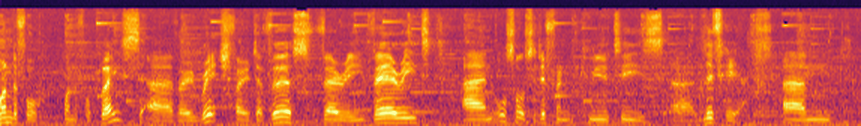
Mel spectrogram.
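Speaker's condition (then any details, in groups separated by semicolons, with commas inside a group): No condition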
